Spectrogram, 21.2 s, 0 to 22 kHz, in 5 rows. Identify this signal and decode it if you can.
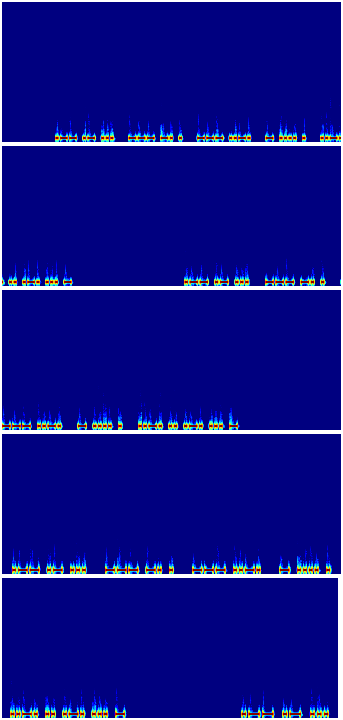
Morse code, heard as a keyed tone, about 36 wpm, 700 Hz. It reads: WAS ONE OF THE FIRST WAS ONE OF THE FIRST WAS ONE OF THE FIRST WAS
